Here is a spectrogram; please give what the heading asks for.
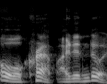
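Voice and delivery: ordinary talk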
